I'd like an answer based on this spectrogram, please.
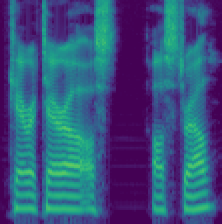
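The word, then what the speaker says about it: Carretera Austral: Did you hitchhike the Kerata Austral? Am I pronouncing that correctly?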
